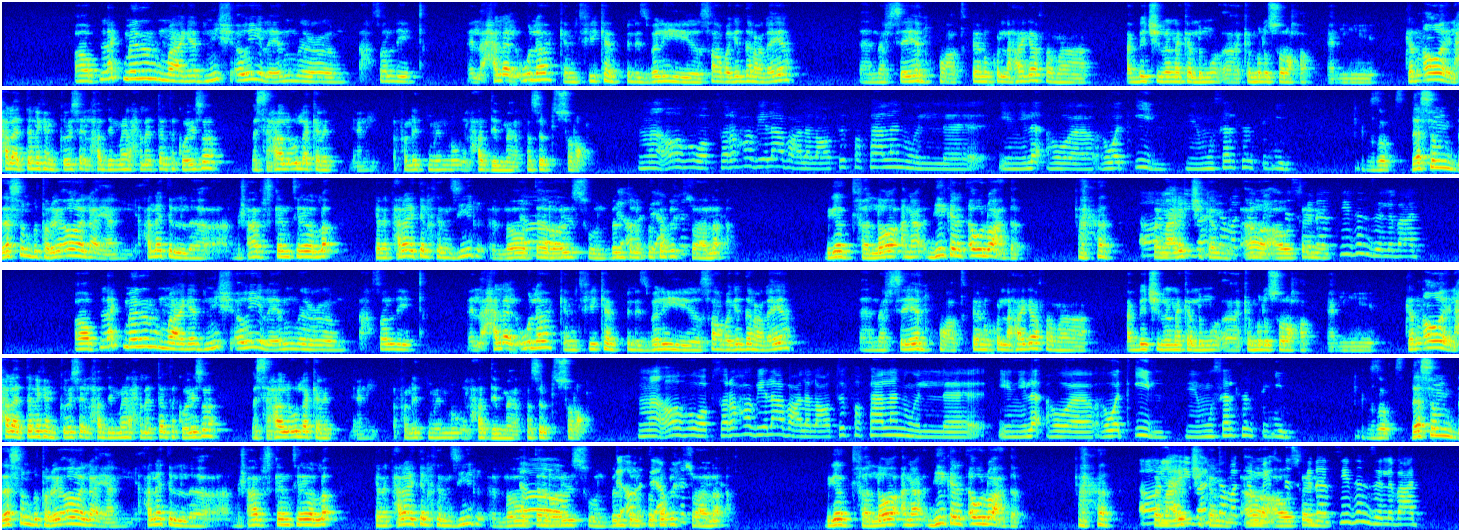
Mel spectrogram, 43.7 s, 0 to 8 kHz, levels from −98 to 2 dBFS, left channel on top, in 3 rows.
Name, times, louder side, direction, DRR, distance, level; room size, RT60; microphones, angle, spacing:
voice 1, 0.7-4.1 4.7-7.9 8.6-10.8 11.2-13.7 14.0-16.7 17.1-18.3 18.6-20.4 28.2-32.5 32.9-36.3 37.4-39.3 39.9-40.2 40.7-42.4, right 2 dB, 5° right, 0.6 m, -30 dB
voice 2, 20.9-27.5 34.3-34.9 35.3-36.4 40.5-43.3, right 6 dB, 80° right, 0.4 m, -38 dB
5.0 x 2.3 x 2.5 m
head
